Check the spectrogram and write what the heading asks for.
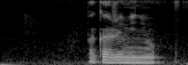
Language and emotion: Russian, neutral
